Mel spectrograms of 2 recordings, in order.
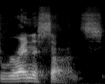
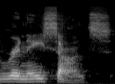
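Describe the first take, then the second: First: The word is said the American way. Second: The word is said the British way. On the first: The speaker calls it right. "It's Renaissance" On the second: The speaker calls it wrong. "why do they say Renaissance? ... why do English"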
